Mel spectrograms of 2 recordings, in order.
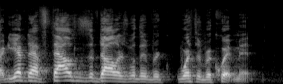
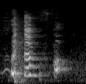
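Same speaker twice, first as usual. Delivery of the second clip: high squeak of laughing disbelief; high laughing what the fuck. Real, not acted. Laughing at the comment.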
